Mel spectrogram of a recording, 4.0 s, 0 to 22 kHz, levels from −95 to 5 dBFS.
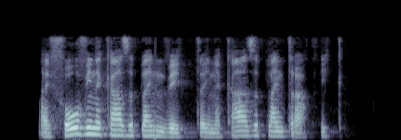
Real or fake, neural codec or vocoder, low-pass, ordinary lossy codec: real; none; 7.2 kHz; Opus, 64 kbps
